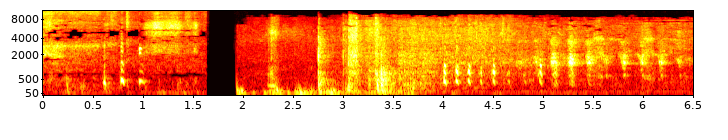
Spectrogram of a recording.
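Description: Water splashing in a backyard swimming pool as an animal swims, with a quick series of short, high calls over it.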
